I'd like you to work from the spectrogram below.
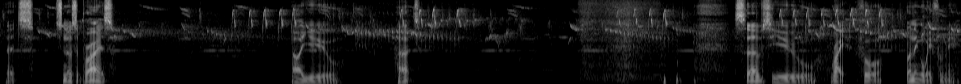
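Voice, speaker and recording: Very deep, slow British mafia boss, acted by a man. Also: a little mellow, heavily acted. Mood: taunting. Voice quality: deep, gravelly. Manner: slow, intimate, breathy sighs and pauses. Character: possessive, protective male mafia boss, teasing and tender. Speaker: voice actor. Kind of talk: ASMR romance roleplay. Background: birdsong, outdoor ambience effects.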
